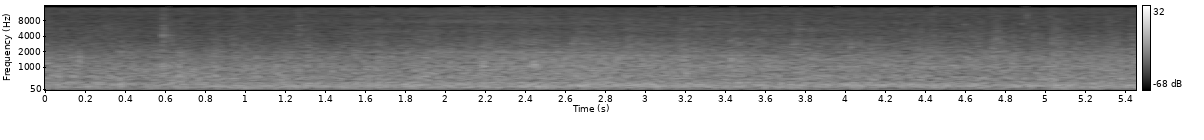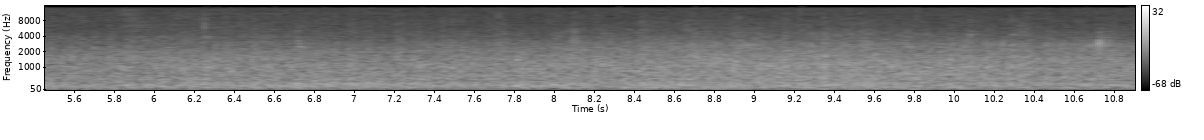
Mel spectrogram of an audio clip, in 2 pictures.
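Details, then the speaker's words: EFE/Kernow Southern Railway CC1/Booster (Class 70) model locomotive, brand new, running in at 50% speed pulling a train, drawing 200 milliamps: steady, even rushing of motor and wheels, no surges or knocks; normal running under load. "And she's bang on 200 milliamps, so that's good. Very positive, 200 milliamps with a good load."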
